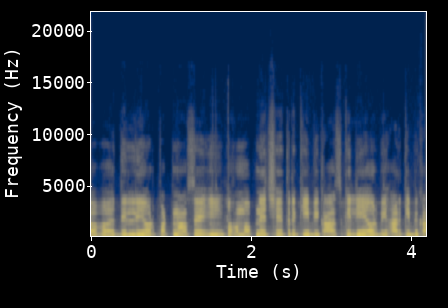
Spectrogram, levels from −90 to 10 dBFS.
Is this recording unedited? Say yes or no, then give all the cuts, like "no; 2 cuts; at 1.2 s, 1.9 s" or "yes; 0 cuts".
no; 1 cut; at 1.7 s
